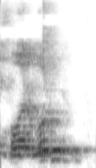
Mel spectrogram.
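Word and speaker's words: Verwoerd: सरकार थी राष्ट्रपति थे फरव जिनके नाम की स्पेलिंग आप लिखेंगे तो रवर्ल्ड होगा ओई आर डबल आर लेकिन उच्चारण है फर तो व रा फरव उन्होने आफिशियल पॉलिसी अ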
